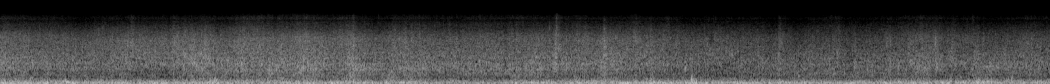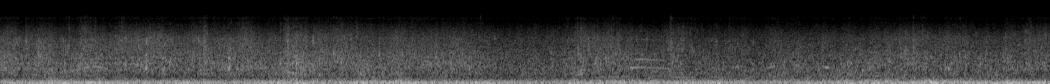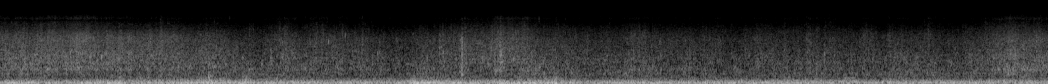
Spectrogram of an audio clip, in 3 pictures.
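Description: Wind buffeting the microphone in a steady low rumble, over seawater washing against the rock breakwater.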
